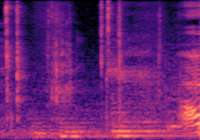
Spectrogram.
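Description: Computer keyboard typing: a few sharp key clicks near the start and again about a second in.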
